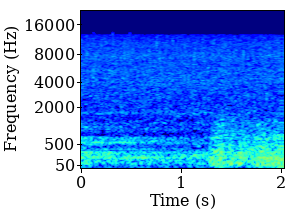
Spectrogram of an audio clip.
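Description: A faint, low rumbling noise that grows louder about one and a half seconds in.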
